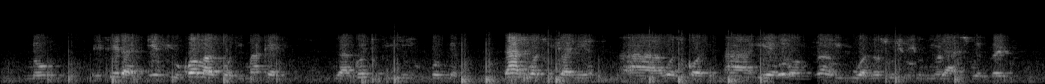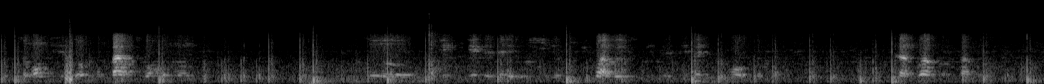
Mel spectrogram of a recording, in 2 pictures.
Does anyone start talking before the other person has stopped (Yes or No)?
Yes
